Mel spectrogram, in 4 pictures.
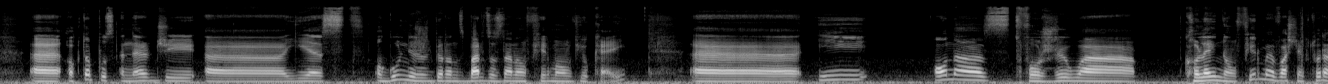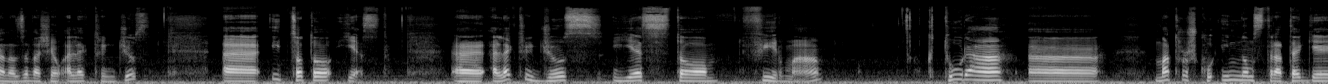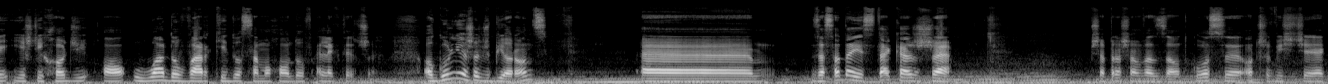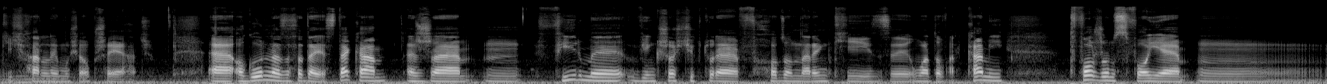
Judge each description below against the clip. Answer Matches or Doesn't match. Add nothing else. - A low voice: Matches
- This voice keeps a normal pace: Doesn't match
